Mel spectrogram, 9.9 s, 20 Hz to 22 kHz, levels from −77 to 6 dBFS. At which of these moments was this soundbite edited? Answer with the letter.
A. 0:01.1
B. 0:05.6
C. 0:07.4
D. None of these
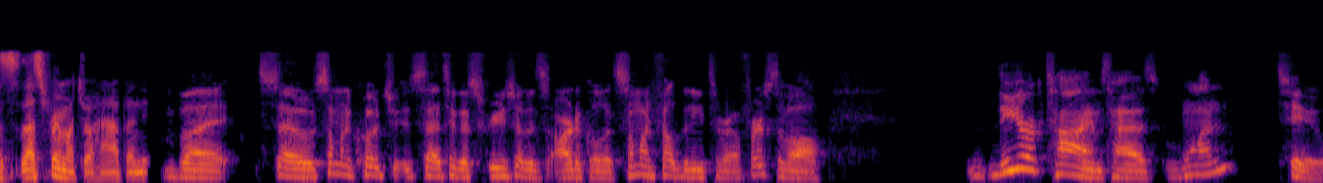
A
